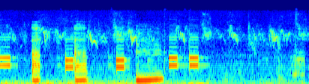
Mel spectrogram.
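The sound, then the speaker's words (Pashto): Telephone keypad tones as a number is dialed to place a call. A few short, high, clipped beeps are spaced irregularly and interleaved with louder, lower honk-like rising sounds. “ته صبر چې اوس فاطمې ته زنګ ووهم”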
